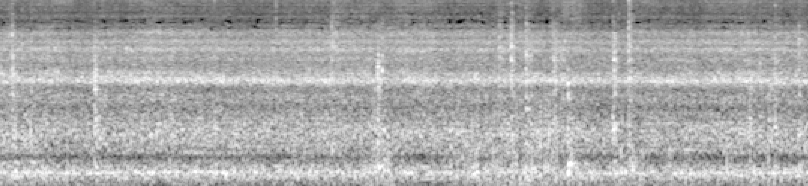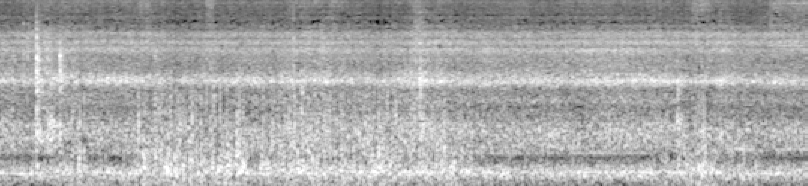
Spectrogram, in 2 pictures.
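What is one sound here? A diesel engine rumbles steadily nearby.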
